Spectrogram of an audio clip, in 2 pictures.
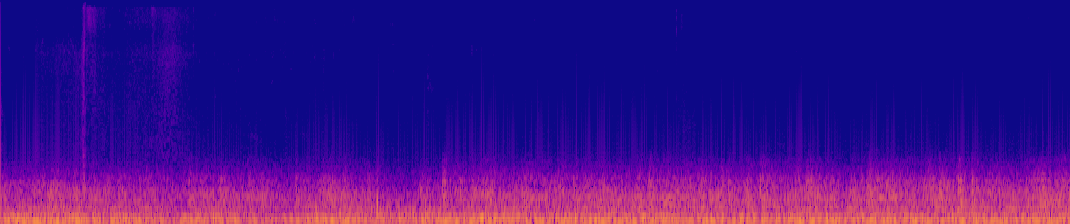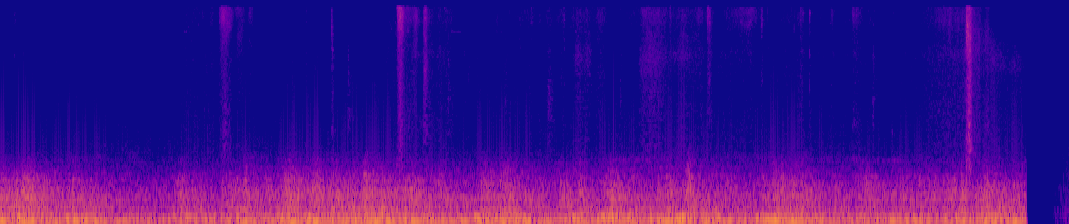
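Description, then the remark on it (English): Grad rocket artillery shelling the Saltovka district of Kharkiv, Ukraine: a continuous heavy, thunder-like rumble with repeated sharper booms breaking through every few seconds, rolling on without pause and with no voices. “Grads are shelling the Saltovka heavily.”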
